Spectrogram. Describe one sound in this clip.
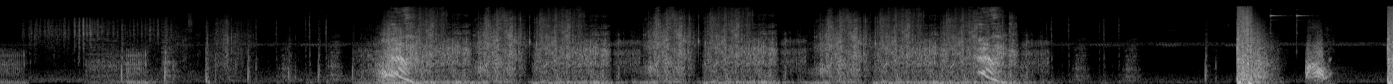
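Footsteps clatter on a metal walkway.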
